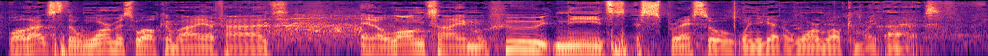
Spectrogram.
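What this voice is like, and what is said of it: Scottish accent. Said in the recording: “Yes, there's a Scottish accent.”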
